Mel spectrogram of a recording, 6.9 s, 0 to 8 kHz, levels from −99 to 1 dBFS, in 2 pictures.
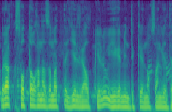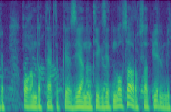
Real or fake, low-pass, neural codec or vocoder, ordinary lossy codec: real; none; none; none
